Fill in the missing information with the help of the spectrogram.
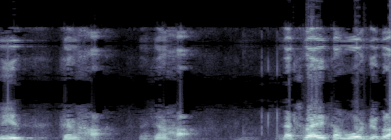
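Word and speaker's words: सिंह: So, if you have Simha, basically the correct pronunciation is, think as if you are going to pronounce Singa. And then when you say Sing, just before you are about to say Ga, instead of saying Ga, say Ha. Otherwise you will just end up saying Simha.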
